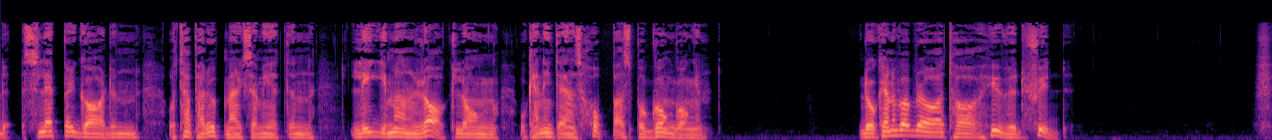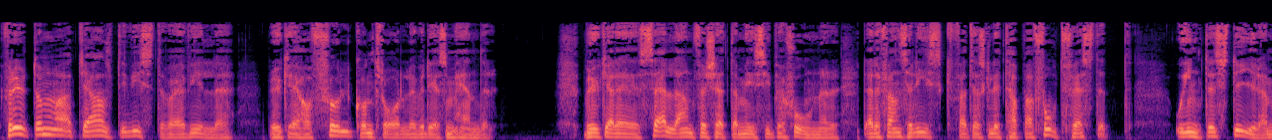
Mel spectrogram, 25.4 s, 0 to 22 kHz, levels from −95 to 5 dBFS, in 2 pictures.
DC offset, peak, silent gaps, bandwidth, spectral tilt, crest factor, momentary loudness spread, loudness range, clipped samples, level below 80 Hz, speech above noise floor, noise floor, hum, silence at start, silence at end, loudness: under 0.1%; -2 dBFS; none; 11.5 kHz; -4 dB/octave; 20 dB; 10 LU; 3 LU; under 0.1%; -46 dBFS; 51 dB; -73 dBFS; none; 0 s; 0 s; -22 LUFS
